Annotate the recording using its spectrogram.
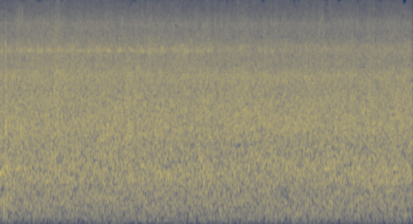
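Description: A steady, even rushing noise with no rhythm or pitch, holding the same level throughout.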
